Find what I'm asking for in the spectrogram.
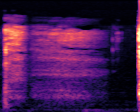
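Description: Two short, harsh coughs, close up, separated by a faint breathy pause.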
